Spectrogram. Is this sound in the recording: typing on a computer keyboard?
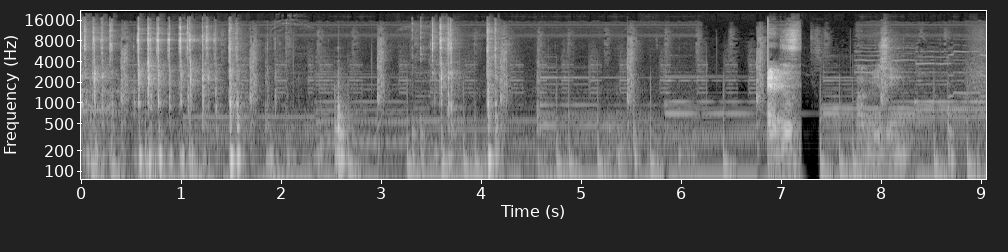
yes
